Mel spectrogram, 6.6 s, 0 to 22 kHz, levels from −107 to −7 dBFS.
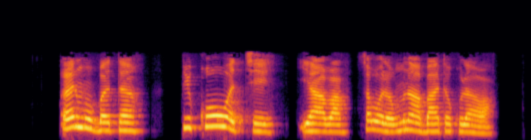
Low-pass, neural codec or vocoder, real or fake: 5.4 kHz; none; real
